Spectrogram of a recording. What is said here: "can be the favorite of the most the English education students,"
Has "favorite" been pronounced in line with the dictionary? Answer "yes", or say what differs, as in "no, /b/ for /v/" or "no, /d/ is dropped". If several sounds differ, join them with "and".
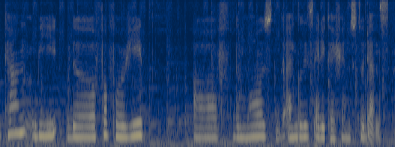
no, /f/ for /v/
